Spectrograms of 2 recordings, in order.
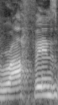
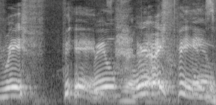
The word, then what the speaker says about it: Ralph Fiennes: You know, I actually only realized how to pronounce Ralph Fiennes. I thought it was Ralph Fiennes my entire life. She was the actor in the film. So just for the correction, is Ralph Fiennes for his role in the Conclave was brilliant, really.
